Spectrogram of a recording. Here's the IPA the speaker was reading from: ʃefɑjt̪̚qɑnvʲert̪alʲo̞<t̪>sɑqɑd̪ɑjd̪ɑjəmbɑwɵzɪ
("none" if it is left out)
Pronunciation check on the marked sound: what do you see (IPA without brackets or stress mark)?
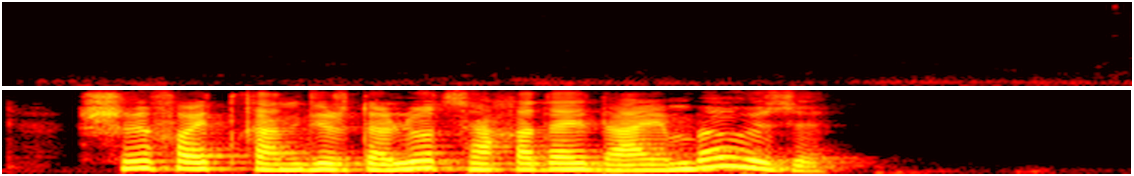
t̪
